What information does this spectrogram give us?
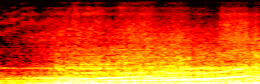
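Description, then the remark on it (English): A naturally aspirated sports car engine accelerates hard, its steady loud drone rising smoothly in pitch as it pulls through the revs, continuous with no voices. “I like naturally aspirated because the way it pulls at a certain time”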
